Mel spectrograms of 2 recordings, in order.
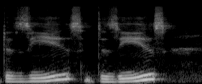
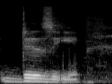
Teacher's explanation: disease has second syllable stress and dizzy has first syllable stress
